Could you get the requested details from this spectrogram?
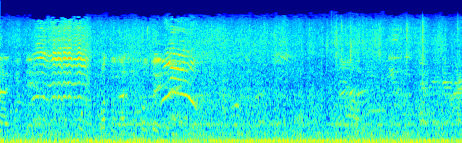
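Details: Black-headed gulls following a ferry between Rebun and Rishiri islands, chasing tourists' food, give a few harsh, nasal, slightly bleating calls, some rising and falling, over a loud, steady ship's engine drone.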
